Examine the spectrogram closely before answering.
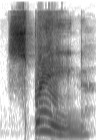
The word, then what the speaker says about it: sprain: specialist about that specialist sprain ain is pronounced with a long a in sprain ain sprain sprain how severe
